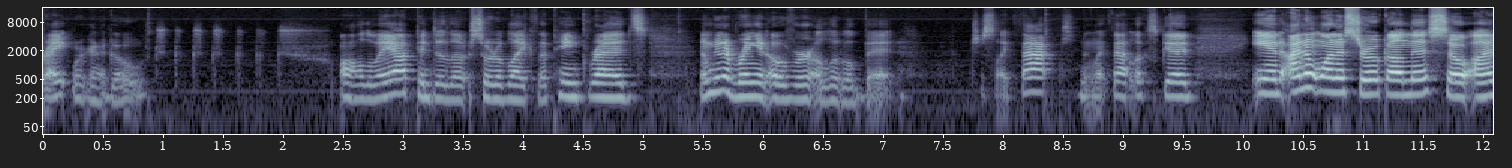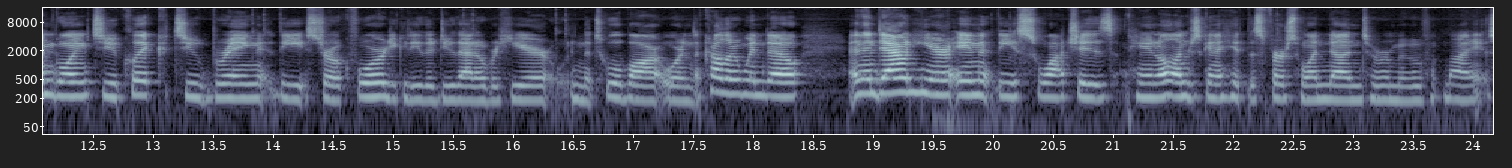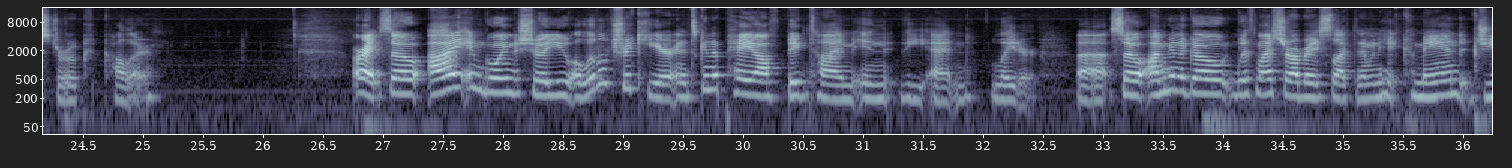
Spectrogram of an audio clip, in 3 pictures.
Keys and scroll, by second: 36.0 super+g.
